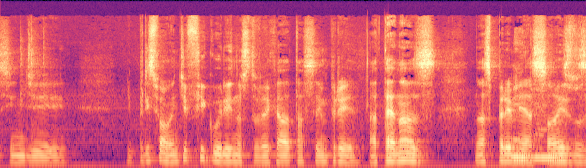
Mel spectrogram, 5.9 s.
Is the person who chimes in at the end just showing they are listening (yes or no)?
yes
